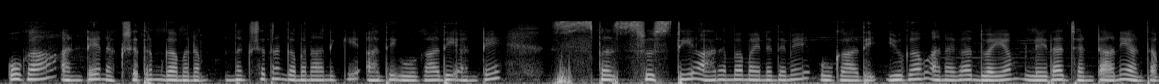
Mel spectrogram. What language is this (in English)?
Telugu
